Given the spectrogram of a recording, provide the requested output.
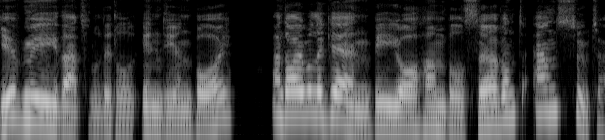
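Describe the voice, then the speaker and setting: A man's put-on character voice, fairly high in pitch and fairly slow, over a very clean recording with a silent background. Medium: read story. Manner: imperious.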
